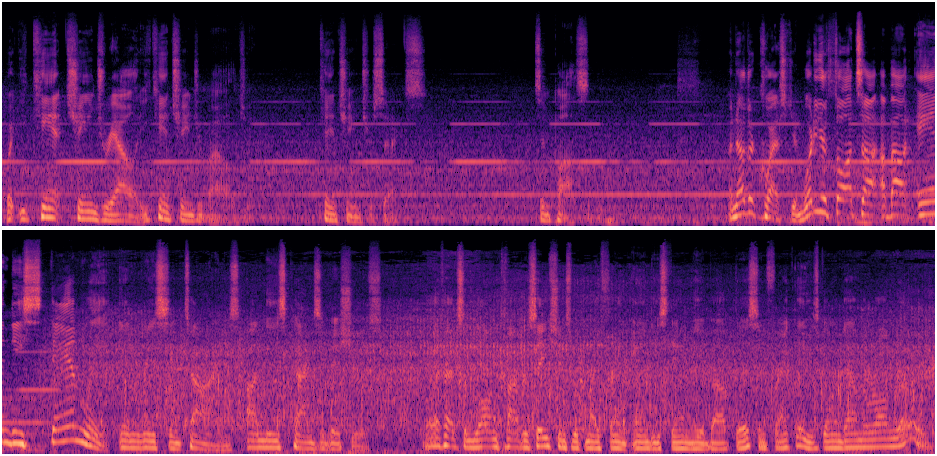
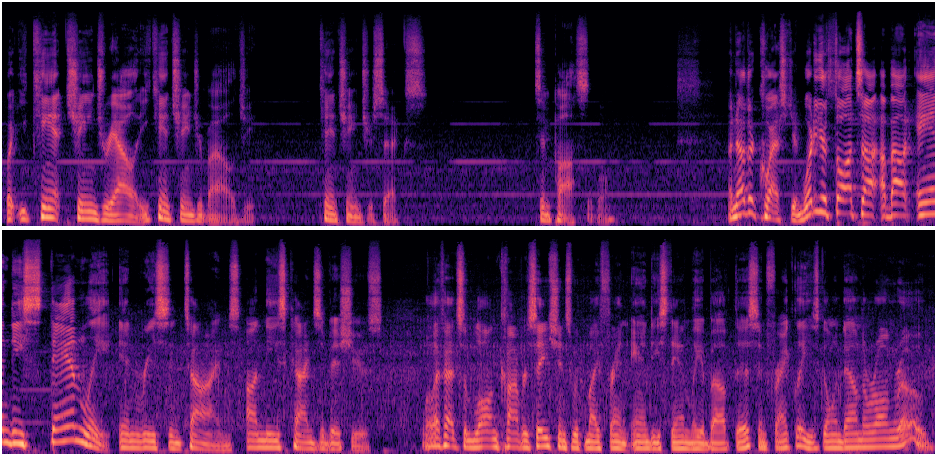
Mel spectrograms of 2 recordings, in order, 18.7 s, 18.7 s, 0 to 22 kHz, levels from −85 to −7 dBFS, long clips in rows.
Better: second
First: traffic noise; loud; throughout; 7 dB below the speech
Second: traffic noise; faint; throughout; 25 dB below the speech

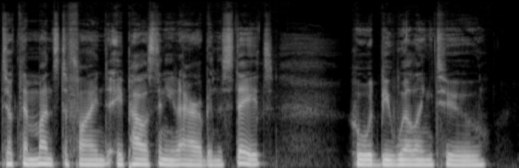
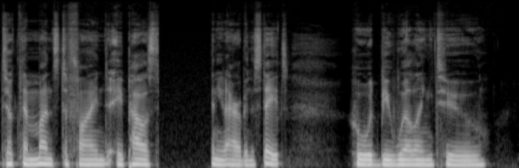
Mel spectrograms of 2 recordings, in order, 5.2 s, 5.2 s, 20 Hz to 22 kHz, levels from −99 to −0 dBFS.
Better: first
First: none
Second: audio freezing; at 1.5 s for 0.5 s

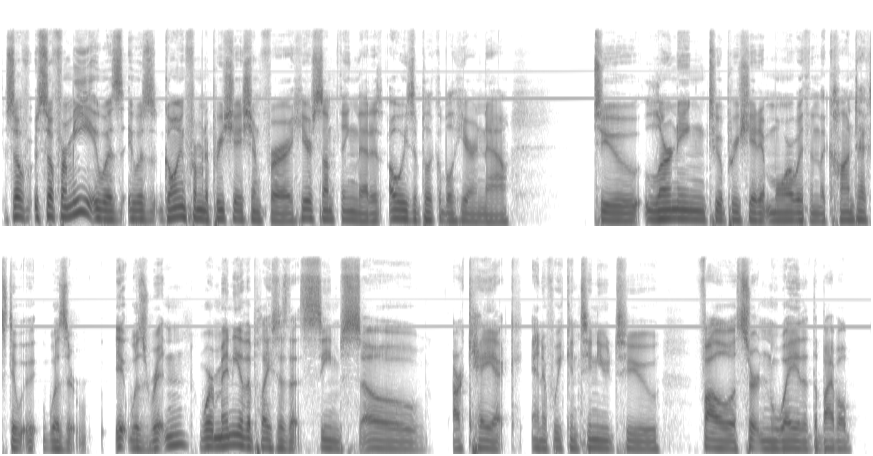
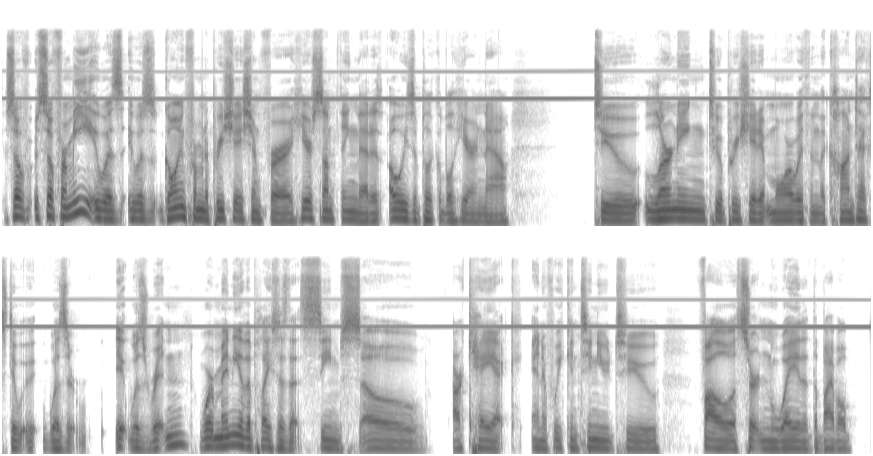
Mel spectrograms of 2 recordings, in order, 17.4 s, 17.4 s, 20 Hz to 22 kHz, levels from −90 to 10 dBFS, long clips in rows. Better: first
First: high-pitched whine; faint; throughout; 4.5 kHz, 30 dB below the speech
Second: high-pitched whine; loud; throughout; 4.5 kHz, 8 dB below the speech

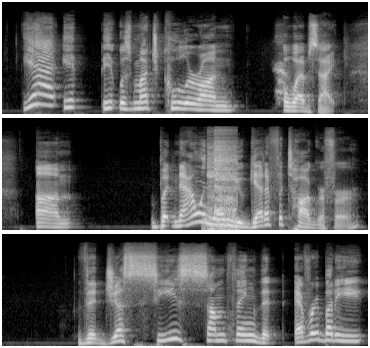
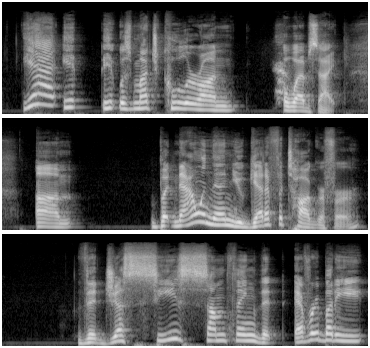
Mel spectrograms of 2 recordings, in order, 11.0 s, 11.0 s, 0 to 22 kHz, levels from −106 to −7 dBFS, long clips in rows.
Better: second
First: keyboard typing; loud; at 5.5 s; peak 3 dB above the speech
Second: none

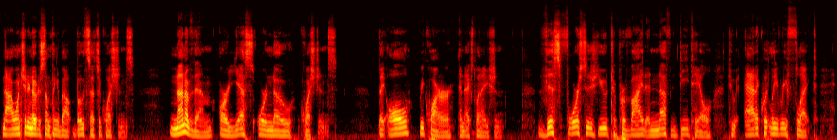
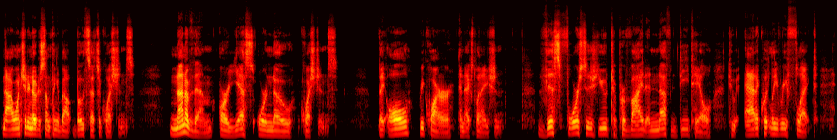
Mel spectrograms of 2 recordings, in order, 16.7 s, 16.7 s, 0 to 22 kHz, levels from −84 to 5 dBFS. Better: first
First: none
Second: thin; somewhat; fading below 400 Hz

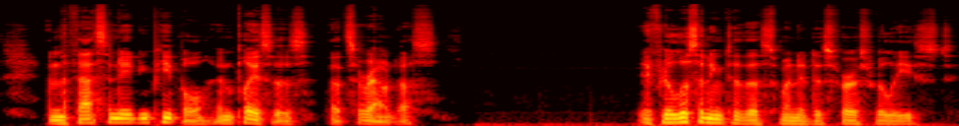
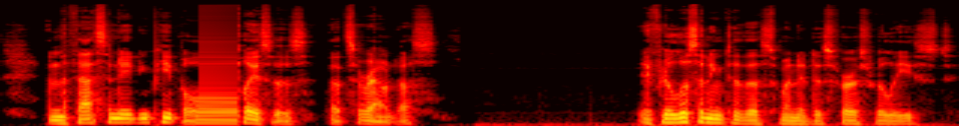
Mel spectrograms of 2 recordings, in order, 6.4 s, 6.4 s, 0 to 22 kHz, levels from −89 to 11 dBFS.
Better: first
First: none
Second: audio freezing; at 1.5 s

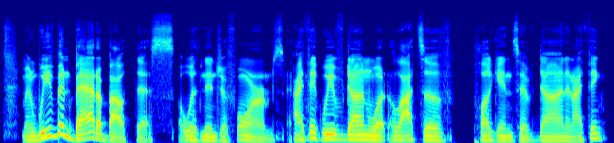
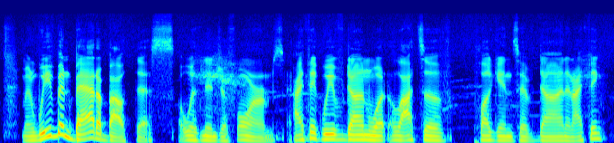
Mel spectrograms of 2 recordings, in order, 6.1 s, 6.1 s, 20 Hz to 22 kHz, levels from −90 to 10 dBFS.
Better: first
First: none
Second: hiss; faint; throughout; 25 dB below the speech

